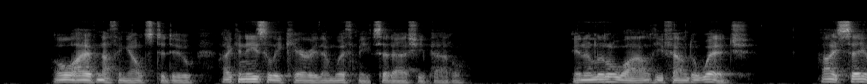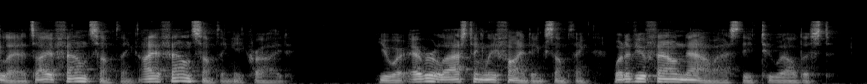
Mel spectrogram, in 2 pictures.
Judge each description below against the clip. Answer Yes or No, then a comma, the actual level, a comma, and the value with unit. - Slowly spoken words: No, average, 175 wpm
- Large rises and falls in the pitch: Yes, wide, 6.4 semitones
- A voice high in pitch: No, very low, 95 Hz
